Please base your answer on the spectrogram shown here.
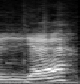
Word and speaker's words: Yare: I've only really got one match there, and that's on the River Yare, or the River Yar, depends how you pronounce it, and that's a Feeder Masters qualifier.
